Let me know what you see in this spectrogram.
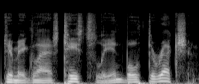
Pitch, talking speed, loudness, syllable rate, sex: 105 Hz, 180 wpm, -17 LUFS, 6.2 syllables/s, male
